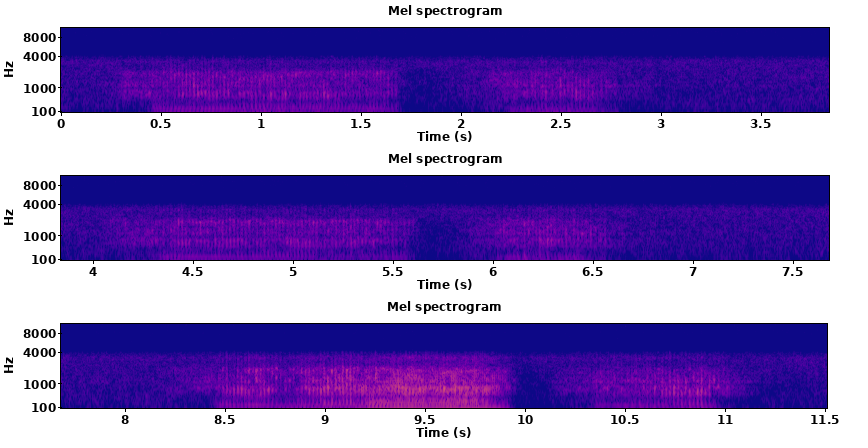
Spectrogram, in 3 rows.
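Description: Loud, rough, vibrating snores alternate with quieter breaths, about five breath cycles, roughly 25 per minute; ordinary snoring.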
